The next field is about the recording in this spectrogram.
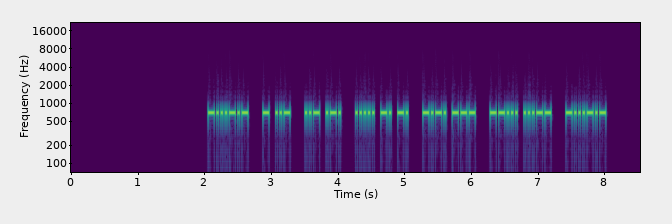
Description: Morse code, heard as a keyed tone, about 39 wpm, 700 Hz. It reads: <BK> TU UR 5NN CO 73 <BK>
